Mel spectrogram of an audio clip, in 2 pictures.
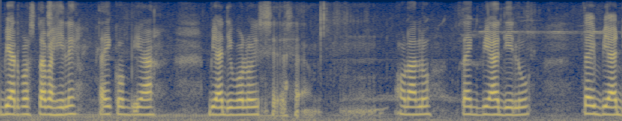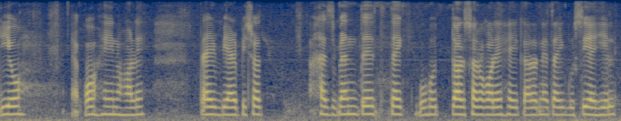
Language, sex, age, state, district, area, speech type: Assamese, female, 30-45, Assam, Barpeta, rural, spontaneous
